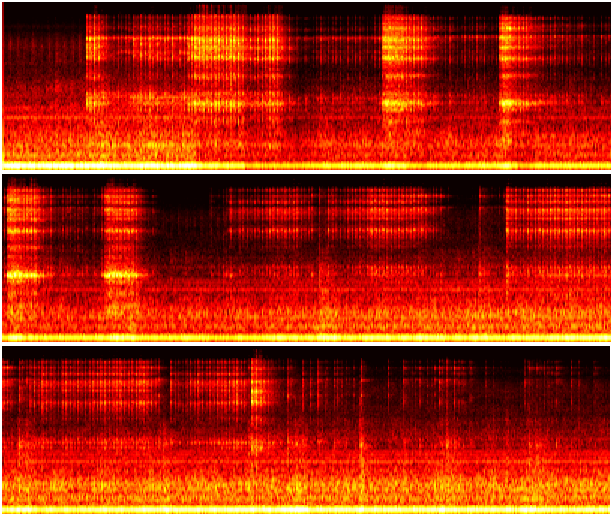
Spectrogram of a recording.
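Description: A key cutting machine makes its first cut, a steady motor hum under repeated bursts of scraping and grinding that come in short bursts early on, then run more continuously, close and loud throughout.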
